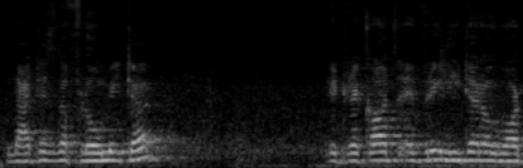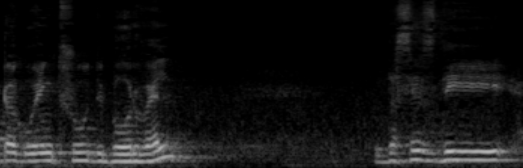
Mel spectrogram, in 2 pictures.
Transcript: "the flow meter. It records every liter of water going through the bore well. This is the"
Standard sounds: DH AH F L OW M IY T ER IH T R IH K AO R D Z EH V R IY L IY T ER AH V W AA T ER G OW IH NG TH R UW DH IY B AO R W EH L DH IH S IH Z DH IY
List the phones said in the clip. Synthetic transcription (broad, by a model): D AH F L OW M IY T ER IH T R IH K AO R D Z EH V R IY L IY T ER AH V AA T ER G OW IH NG T R UW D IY B AO R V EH L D IH S IH Z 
